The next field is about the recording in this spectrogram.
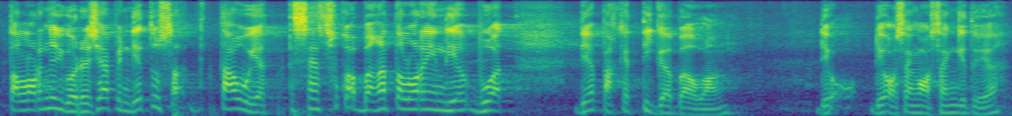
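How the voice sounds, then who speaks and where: A middle-aged male pastor, his voice sitting a little higher than most men's. He preaches in a lively storytelling way, slipping into other people's voices and chuckling as he goes. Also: a little fast. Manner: lively storyteller, mimics people in quotes, laughs often. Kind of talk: sermon with personal anecdotes.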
